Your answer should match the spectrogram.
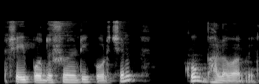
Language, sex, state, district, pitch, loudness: Bengali, male, West Bengal, Malda, 110 Hz, -17 LUFS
